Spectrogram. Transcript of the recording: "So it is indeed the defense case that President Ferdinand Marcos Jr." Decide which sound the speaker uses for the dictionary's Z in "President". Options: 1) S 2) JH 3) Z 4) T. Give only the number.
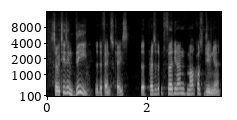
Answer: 3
